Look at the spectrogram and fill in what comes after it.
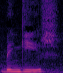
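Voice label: "bengix", Teotitlán del Valle Zapotec; a dandy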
